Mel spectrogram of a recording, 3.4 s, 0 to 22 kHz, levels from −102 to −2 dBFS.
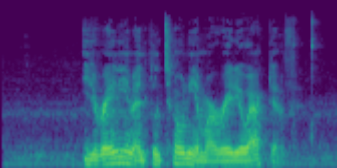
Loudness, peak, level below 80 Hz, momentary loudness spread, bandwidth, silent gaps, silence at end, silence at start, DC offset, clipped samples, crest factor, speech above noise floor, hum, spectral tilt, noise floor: -28 LUFS; -10 dBFS; -66 dBFS; 16 LU; 14 kHz; none; 0.55 s; 0.85 s; under 0.1%; under 0.1%; 20 dB; 28 dB; none; -7 dB/octave; -55 dBFS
